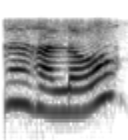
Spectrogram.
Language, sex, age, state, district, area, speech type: Tamil, female, 45-60, Tamil Nadu, Krishnagiri, rural, conversation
